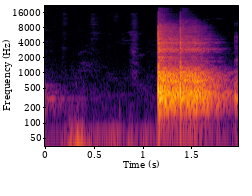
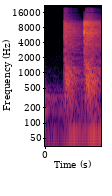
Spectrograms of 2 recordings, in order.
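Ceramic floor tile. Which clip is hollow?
The first.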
